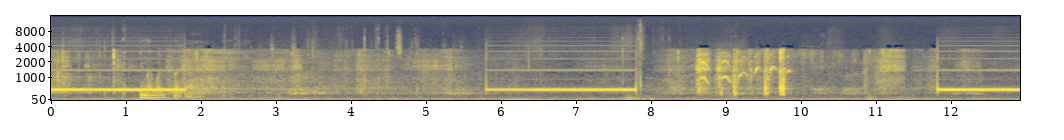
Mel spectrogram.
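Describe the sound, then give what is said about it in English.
Ringback tones of an outgoing telephone call, three long buzzing rings spaced by pauses, the last cut short, with people talking in between. “Let's call him. Hold on. We're giving him a ring right now, actually.”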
